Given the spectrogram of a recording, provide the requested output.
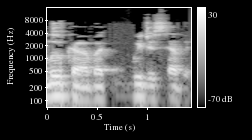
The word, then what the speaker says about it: LuQa: So I figured, why don't we change the K to a Q? And we just still pronounce it the same LuQa, but we just have the Q in there.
